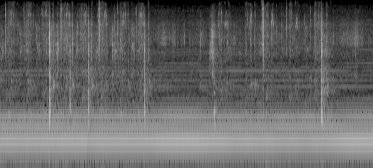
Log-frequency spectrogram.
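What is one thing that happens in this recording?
A plastic cap clicks and knocks under a hand.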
